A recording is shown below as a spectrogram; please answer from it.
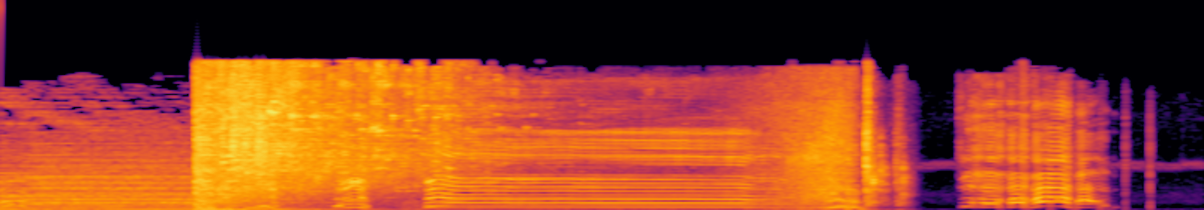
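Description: Cartoon soundtrack: music, then a sudden loud crash about a second in, followed by Homer Simpson's long held yell as he tumbles. The sound cuts off abruptly near six seconds, and a few short cries follow.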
